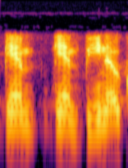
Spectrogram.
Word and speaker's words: Gambino: He was a prominent figure in the, am I pronouncing this right, Gambino crime family? – Wow, yes.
